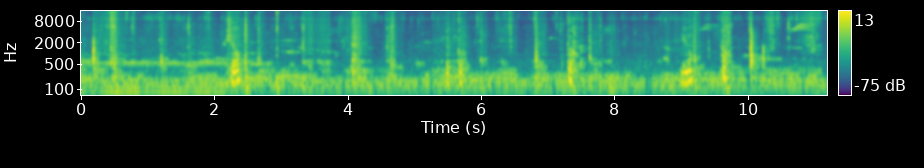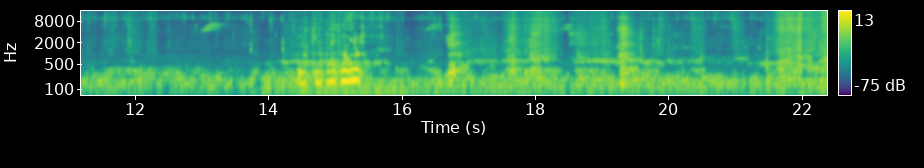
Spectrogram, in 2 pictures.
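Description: A hard object scrapes and knocks against soil and roots close by.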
